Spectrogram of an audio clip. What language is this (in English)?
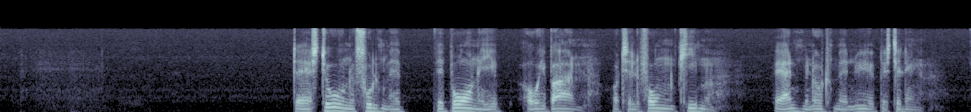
Danish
